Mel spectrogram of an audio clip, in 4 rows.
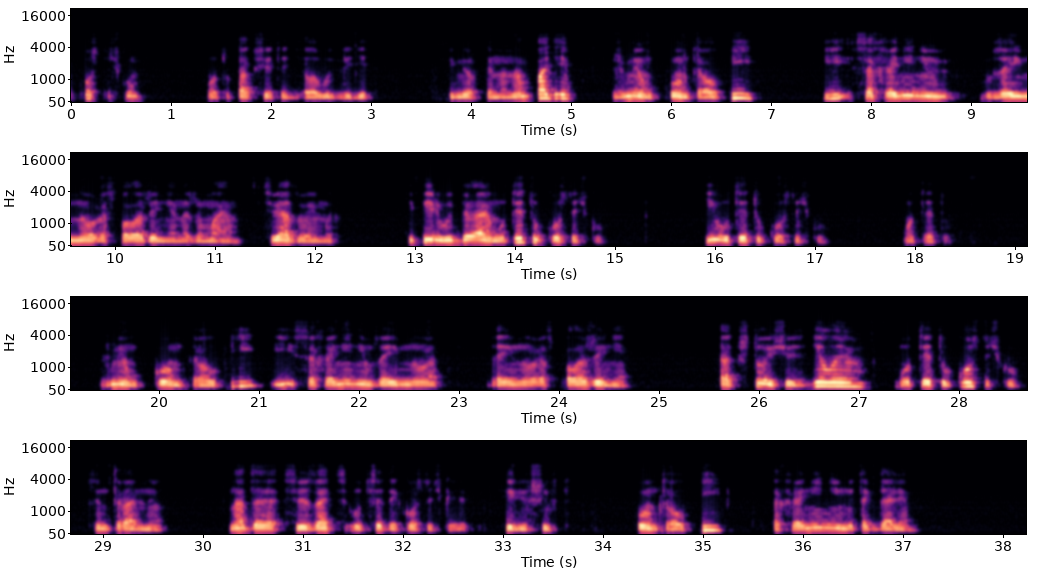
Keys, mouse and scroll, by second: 0.3 shift+click, 0.5 middle click, 3.6 KP_7, 6.1 ctrl+p, 12.9 click, 16.7 middle click, 18.5 shift+click, 20.4 ctrl+p, 22.7 middle click, 28.1 click, 29.0 click, 33.0 shift+click, 34.5 ctrl+p, 36.7 middle click.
